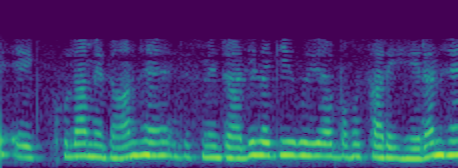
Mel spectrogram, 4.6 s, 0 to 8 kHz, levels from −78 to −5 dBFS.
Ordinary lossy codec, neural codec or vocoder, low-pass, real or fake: AAC, 16 kbps; none; 7.2 kHz; real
